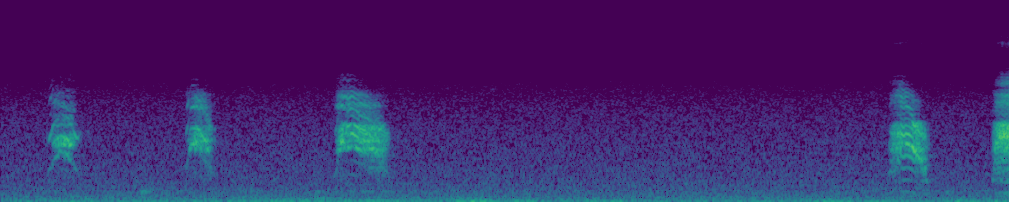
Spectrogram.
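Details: A pair of mountain lions visiting an abandoned mine entrance in the Tucson Mountains, caught on trail camera: short, cat-like mewing calls, spaced irregularly over a low background rumble.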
